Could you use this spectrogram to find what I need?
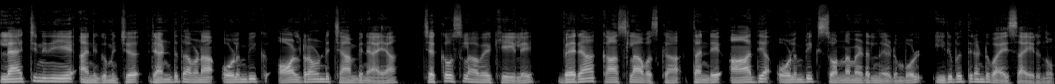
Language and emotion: Malayalam, neutral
